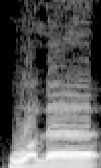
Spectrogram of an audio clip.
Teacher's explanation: ला अलिफ मद्दा है, एक अलिफ के बराबर खींच कर पढ़ेंगे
